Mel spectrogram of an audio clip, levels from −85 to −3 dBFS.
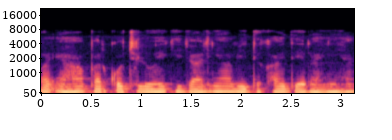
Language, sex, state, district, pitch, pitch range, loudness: Hindi, male, Chhattisgarh, Kabirdham, 115 Hz, 115-120 Hz, -16 LUFS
